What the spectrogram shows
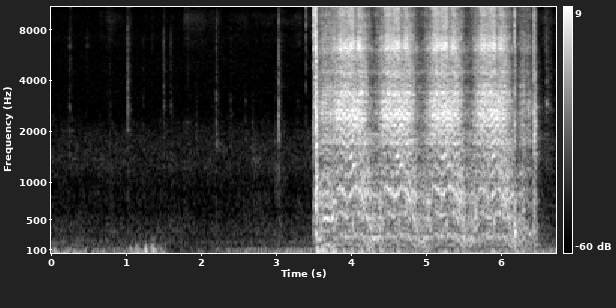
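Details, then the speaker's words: Old Clark forklift with points ignition, no spark at the tester despite power to the points and cleaned points, battery running low: starter grinds the engine over at a steady, labouring pace for about three seconds without firing; cranks but no start. "Alright, well, not getting spark still, so let's probe around and see."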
